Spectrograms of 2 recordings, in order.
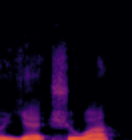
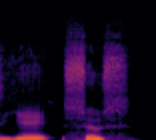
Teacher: Thus, the Hebrew name for Joshua, which is Yeshua, adds an S sound at the end, and B, it swaps the sh sound for an S, and thus it becomes Jesus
